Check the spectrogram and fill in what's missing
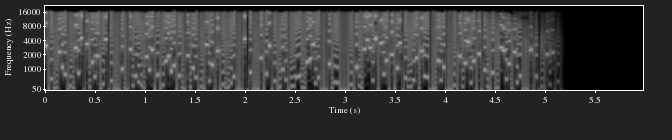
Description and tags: Computer Does Calculations 1 (Short)
Several high and low pitched beepings and boopings, like the sound of computers toiling away at their infinitely complex calculations. Good for sci-fi usage!
computer, machine, operating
